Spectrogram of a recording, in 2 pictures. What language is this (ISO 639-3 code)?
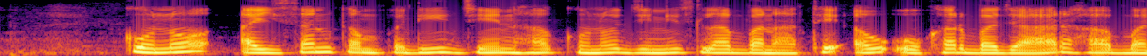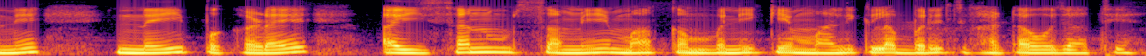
hne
